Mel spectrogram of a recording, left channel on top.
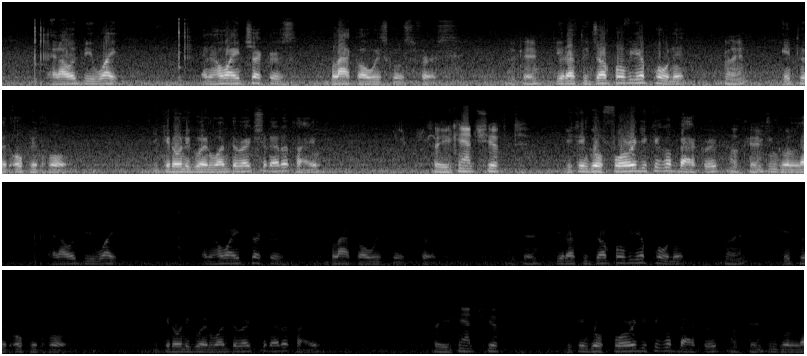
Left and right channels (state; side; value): quieter; right; 31.9 dB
